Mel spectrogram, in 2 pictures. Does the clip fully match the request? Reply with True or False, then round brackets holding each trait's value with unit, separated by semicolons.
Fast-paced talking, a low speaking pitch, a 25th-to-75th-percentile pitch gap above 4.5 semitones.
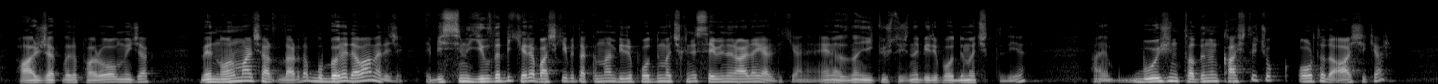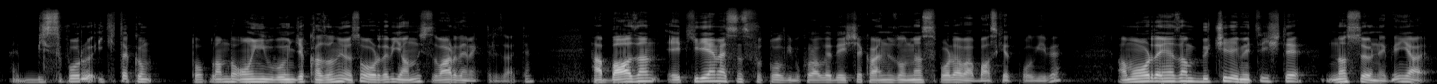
True (175 wpm; 125 Hz; 5.2 semitones)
